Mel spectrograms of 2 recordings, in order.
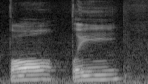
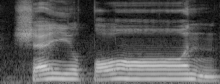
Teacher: tapi huruf to dia tidak boleh keluar nafas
